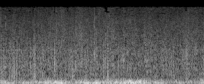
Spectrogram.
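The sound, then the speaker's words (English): Torrential rain pours down during an unusually fierce storm in a flooded forest, a dense, loud and steady roar of drops with a heavy low rumble and no pauses. “The rain here can be torrential, and although storms normally pass quickly, this one is clearly not a normal storm.”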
